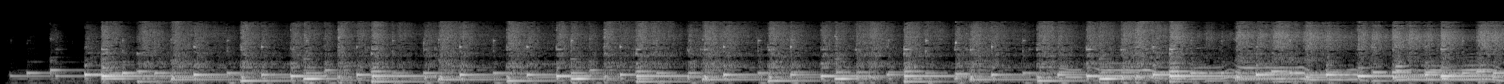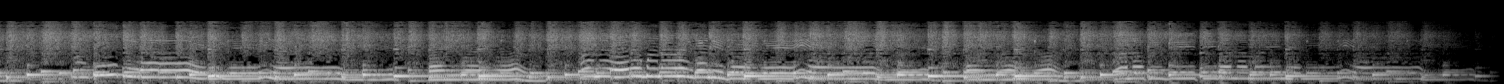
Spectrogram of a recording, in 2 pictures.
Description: Self-delectative song
Indigenous folk music
Mbira dza waNdau
Complaint song
Chipungabera district
Mozambique
An indigenous self-delectative song played on mbira dza waNdau
Hugh Tracey (Recorded by)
